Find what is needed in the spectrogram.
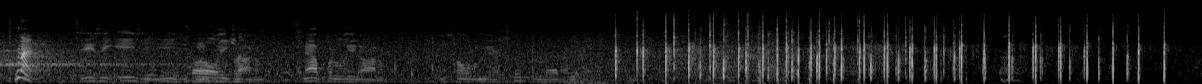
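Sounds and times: people clapping: 6.1s - 11.8s.

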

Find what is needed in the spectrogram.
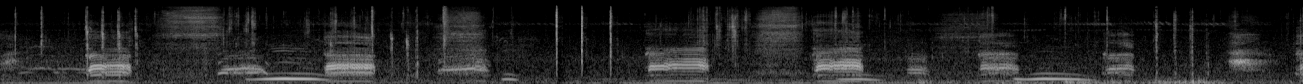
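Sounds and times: geese honking: 8.1s - 10.2s.

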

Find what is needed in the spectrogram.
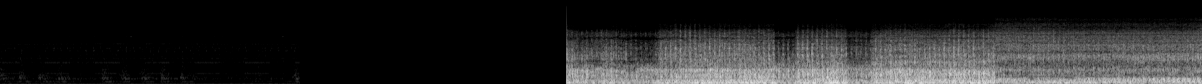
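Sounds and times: helicopter flying low overhead: 5.7s - 12.0s.

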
